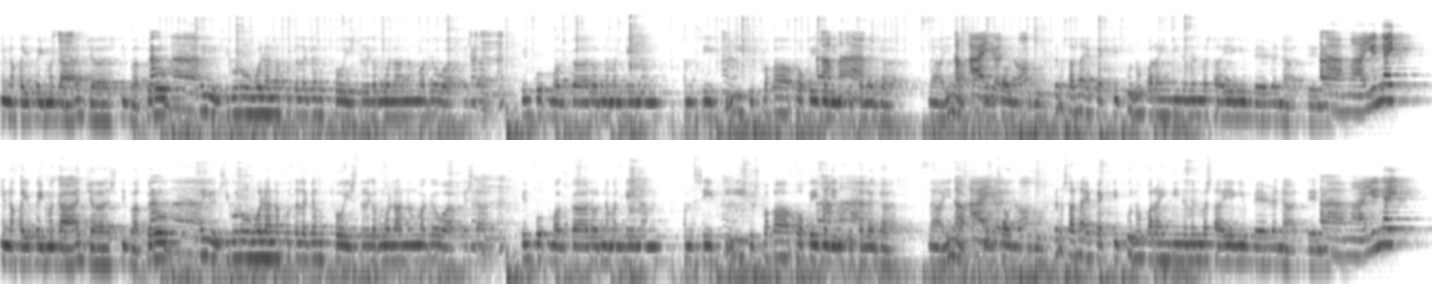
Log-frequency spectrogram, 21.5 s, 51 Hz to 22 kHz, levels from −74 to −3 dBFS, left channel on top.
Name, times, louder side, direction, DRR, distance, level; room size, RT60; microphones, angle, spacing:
voice 1, 0.0-2.5 3.0-7.3 7.8-9.9 10.2-13.5 13.9-19.9, right 1 dB, 40° right, 8 dB, 1.4 m, -33 dB
sound 1, 2.0-7.0 7.3-7.4 7.6-8.0 8.3-8.8 9.1-18.0 18.8-18.9, left 1 dB, 75° left, 3.8 m, -42 dB
voice 2, 2.2-3.0 7.0-7.6 10.8-11.1 12.2-13.0 14.3-15.4 19.8-20.9, left 4 dB, 35° left, 6 dB, 1.8 m, -33 dB
24.0 x 18.0 x 6.0 m, 1.5 s
head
